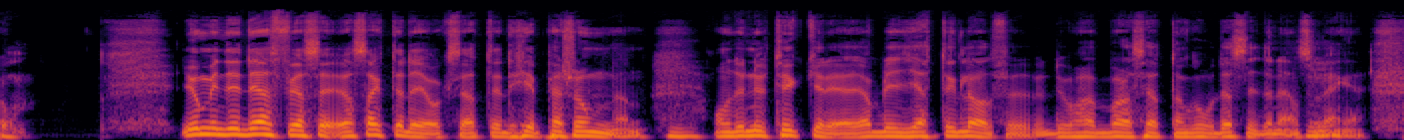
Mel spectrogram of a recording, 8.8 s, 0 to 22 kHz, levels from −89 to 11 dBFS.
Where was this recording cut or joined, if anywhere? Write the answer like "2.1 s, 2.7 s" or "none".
6.5 s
